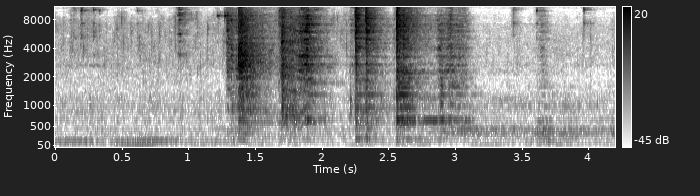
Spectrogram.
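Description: A metal plate is set back as a lid on a pot of Kadapa chitti muthyalu mutton biryani, giving a quick run of close, loud clanks and scrapes in the middle.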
